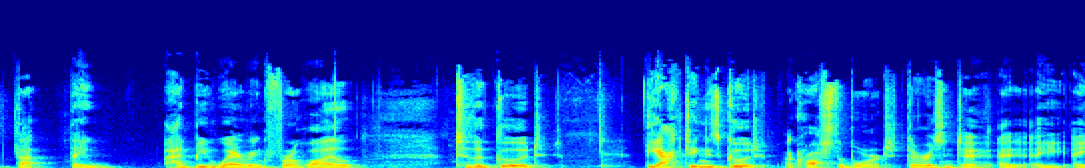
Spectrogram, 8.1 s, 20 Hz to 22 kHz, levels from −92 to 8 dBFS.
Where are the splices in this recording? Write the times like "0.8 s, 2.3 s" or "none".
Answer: 3.4 s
